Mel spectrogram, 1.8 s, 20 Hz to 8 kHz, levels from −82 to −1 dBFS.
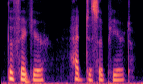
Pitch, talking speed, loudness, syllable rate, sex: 185 Hz, 135 wpm, -21 LUFS, 6.9 syllables/s, female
